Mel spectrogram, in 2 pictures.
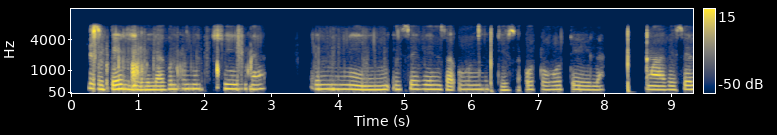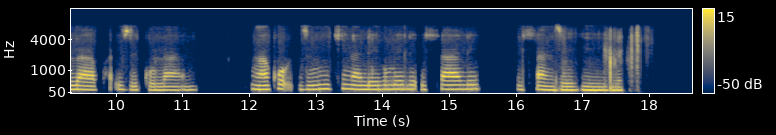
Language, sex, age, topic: North Ndebele, female, 50+, health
